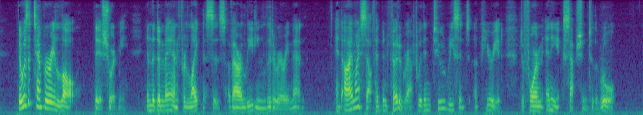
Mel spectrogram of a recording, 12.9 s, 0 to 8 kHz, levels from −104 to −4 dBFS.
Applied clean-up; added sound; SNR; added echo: none; none; none; none.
